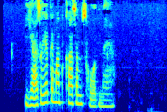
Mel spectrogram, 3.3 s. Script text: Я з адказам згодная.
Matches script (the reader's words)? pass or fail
fail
